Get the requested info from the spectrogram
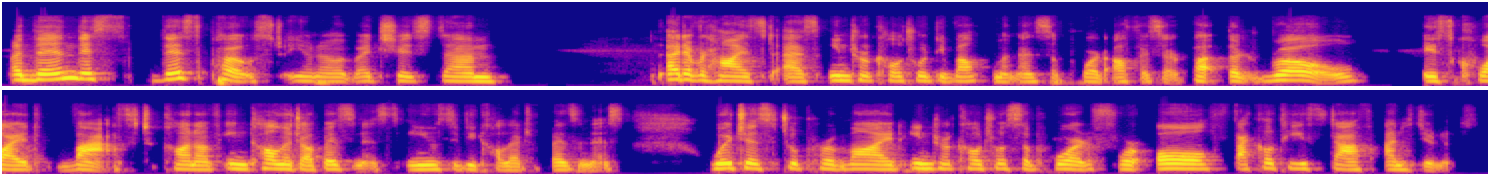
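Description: A woman from China talks through her career as a podcast guest, in a lowish voice. She is lively and keen, with lots of fillers and restarts. The sound is dry and close. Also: a little fast, dry recording. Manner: chatty and enthusiastic, many fillers and restarts. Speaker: guest, university intercultural officer. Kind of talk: casual interview chat.

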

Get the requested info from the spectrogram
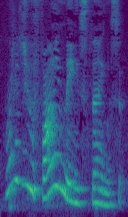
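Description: Woman, tabletop player, high voice, lively intonation, dry jokes. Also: slow pace, distant mic. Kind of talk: casual chat.

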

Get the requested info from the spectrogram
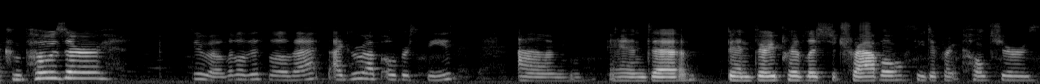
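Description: A woman from the Philippines talks in a bright, forceful voice as a talk show co-host. She sounds light and giggly and hesitates with fillers. The recording is muffled and dull. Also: mid-range voice. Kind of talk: casual talk show chat.

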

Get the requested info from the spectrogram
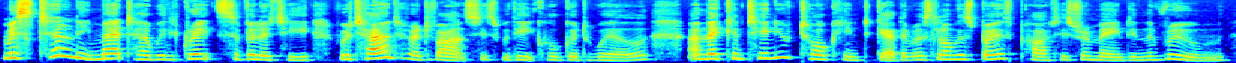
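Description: A woman's voice: on the high side, animated, fairly quick, few pauses, darkish tone. A woman reading scripted narration from a classic novel as an audiobook reader.

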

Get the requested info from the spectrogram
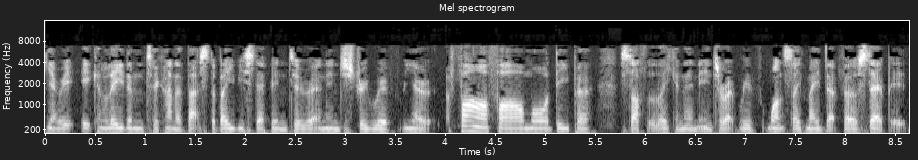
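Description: A man's voice: mid-range voice, creaky, a little mellow, husky, no echo. A man talking casually on a discussion panel, hedging as he makes his points. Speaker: show regular. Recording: dull, lo-fi voice recording.

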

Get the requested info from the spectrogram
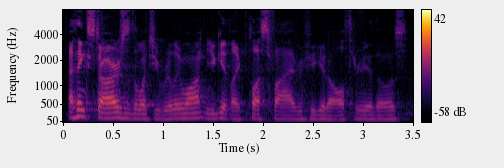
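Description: A man's voice: mid-range voice, steady tone, quick pace. A man chatting casually as co-host during gameplay, explaining things as he goes. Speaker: co-host of a gaming show.

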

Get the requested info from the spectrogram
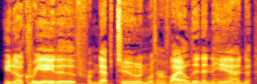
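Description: A man, a radio personality, reminiscing casually and effusively, with emphatic, drawn-out phrasing and repetition. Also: fairly low pitch, monotone, darkish tone, smooth, no echo, studio quality.

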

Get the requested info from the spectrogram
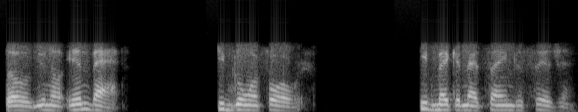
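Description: A woman in her sixties leads a church prayer line, speaking slowly and warmly encouraging, with amens and hallelujahs. Her voice is dry and close, squeezed through a narrow phone line. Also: sits low, steady tone, dry recording. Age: 60s. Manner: slow, encouraging, churchy exclamations. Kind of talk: church phone call fellowship.

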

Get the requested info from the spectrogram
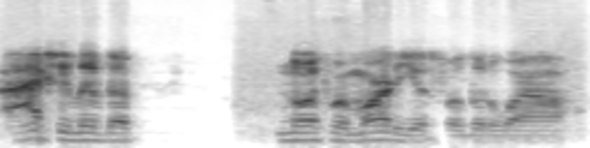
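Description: A man from Indiana, a pastor and podcast guest, talking casually in a soft-spoken, easygoing way. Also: mid-range voice, fairly even intonation, racing, husky. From Indiana, USA. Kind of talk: casual chat. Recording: tinny phone-like line with faint noise.

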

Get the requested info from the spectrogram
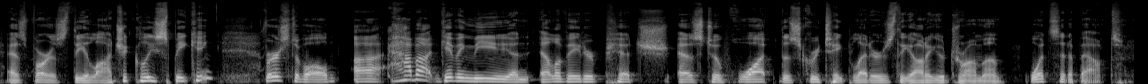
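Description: A man's voice: mid-range voice, creaky, no echo, clean studio sound. An American man hosting a radio interview programme, introducing things and putting questions to a guest.

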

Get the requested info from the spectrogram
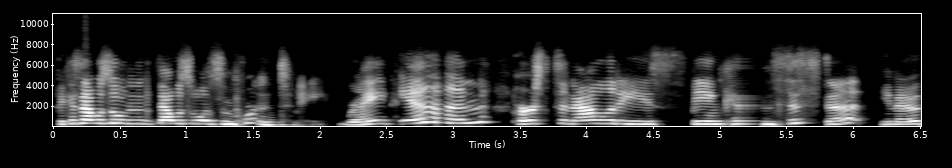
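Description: Upbeat woman guest on a lo-fi call. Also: high-pitched. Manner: animated, upbeat, says "right?" often. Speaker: podcast guest, author. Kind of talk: casual interview chat. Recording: lo-fi muffled sound.

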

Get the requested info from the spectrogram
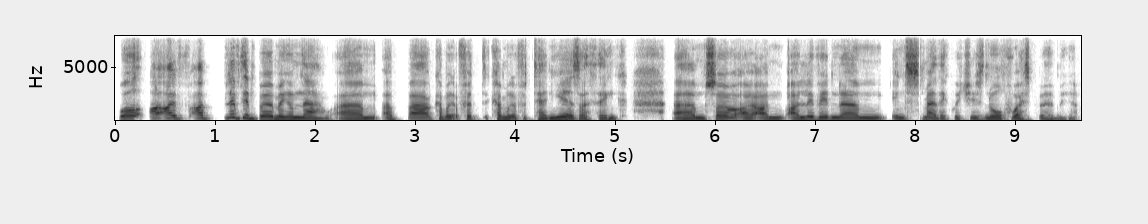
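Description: A middle-aged man from South Wales, chatting as a podcast guest and pausing often with ums and restarts. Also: fairly high pitch, animated, no echo. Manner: hesitant, many ums and restarts. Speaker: podcast guest, comic writer. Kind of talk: casual interview chat. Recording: dry, dull lo-fi sound.

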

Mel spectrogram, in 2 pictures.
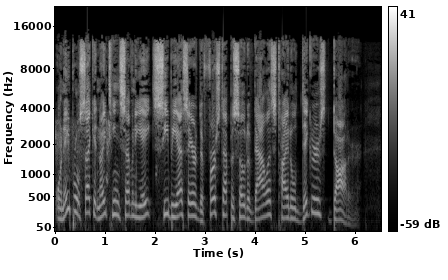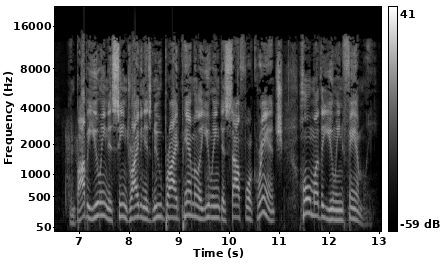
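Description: A man hosting an interview podcast, with deliberate, emphatic announcer-like phrasing. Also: on the high side, expressive, no room sound. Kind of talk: scripted introduction and interview hosting.

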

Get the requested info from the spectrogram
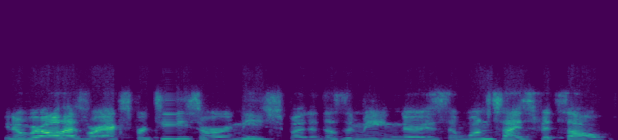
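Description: Bright Dutch-accented woman, lo-fi sound. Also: mid-range voice, normal speed. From Netherlands. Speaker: podcast guest, nutritionist. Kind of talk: casual podcast interview. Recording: dull lo-fi sound.

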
